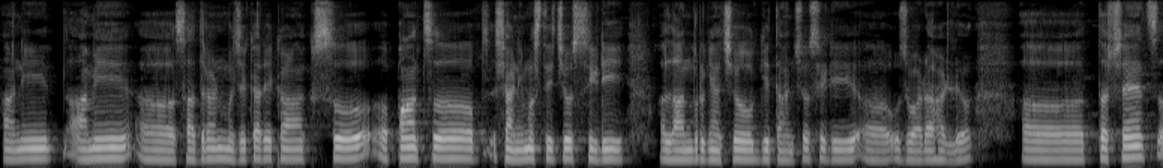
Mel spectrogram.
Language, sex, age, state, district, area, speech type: Goan Konkani, male, 45-60, Goa, Canacona, rural, spontaneous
